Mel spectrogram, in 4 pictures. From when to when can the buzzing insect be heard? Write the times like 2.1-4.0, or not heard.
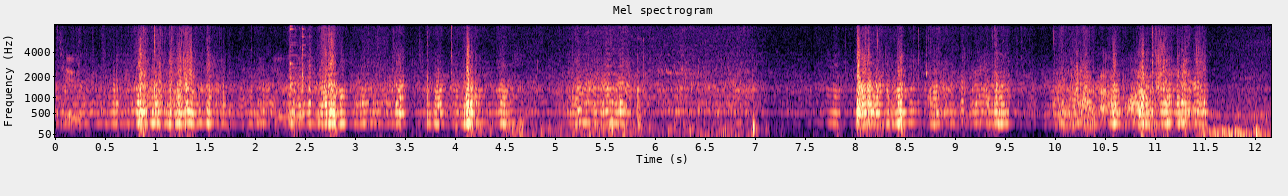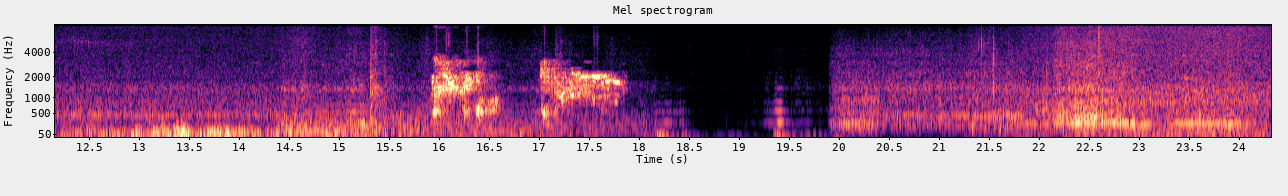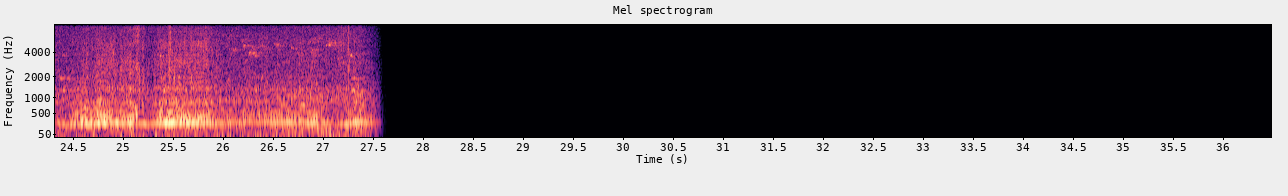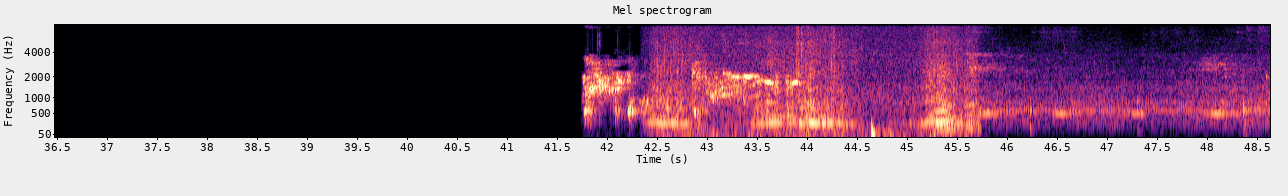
0.0-27.6, 42.4-48.5.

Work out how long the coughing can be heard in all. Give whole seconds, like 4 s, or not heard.
4 s.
